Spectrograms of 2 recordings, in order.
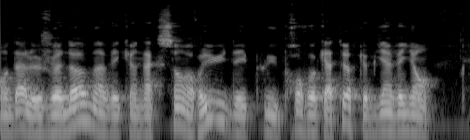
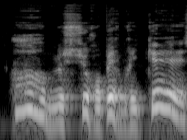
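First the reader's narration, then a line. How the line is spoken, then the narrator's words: Young monk exclaiming. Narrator (French): s'écria le moinillon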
